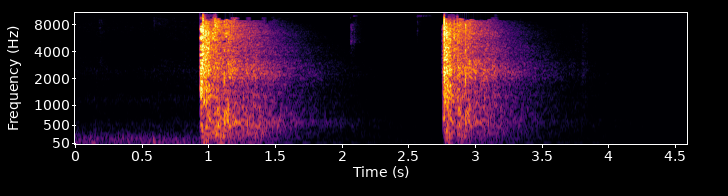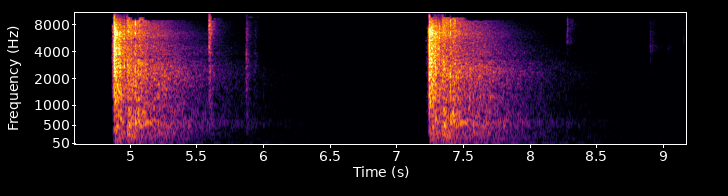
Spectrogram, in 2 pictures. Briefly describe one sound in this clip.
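A pistol fires loud shots in a small room.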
